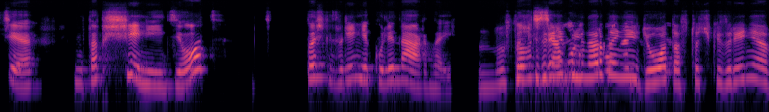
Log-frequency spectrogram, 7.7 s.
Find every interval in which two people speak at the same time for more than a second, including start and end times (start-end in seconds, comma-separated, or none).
5.2-6.3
